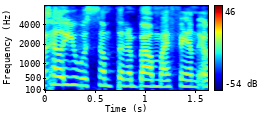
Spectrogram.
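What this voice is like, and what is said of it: Put-on New Jersey accent, Caroline Manzo. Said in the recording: “In our best Jersey accent ... I know how to get into it with Carolyn Manzo”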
